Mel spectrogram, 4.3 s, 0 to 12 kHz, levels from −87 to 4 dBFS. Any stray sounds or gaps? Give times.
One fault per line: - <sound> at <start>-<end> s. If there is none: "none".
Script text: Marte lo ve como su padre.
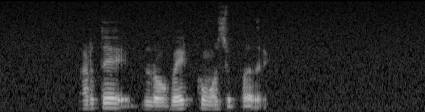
none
